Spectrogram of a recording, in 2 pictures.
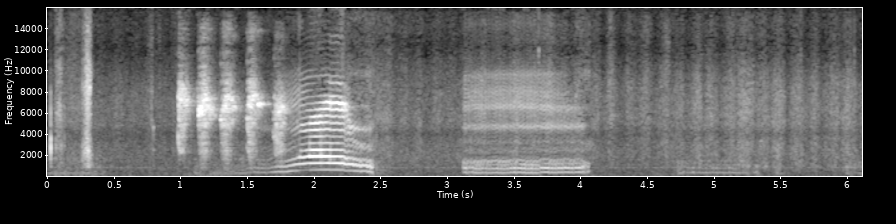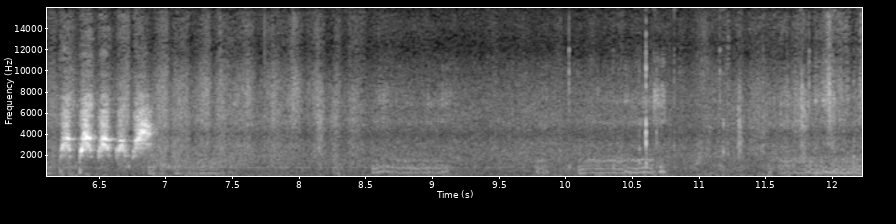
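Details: Pet domestic cat giving a varied run of calls: a loud arched, harmonic meow near two seconds, a buzzy drawn-out cry after it, then several softer, shorter meows spread through the rest, over quiet room background.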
